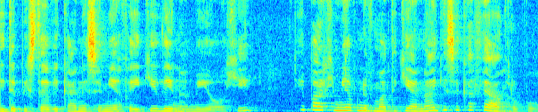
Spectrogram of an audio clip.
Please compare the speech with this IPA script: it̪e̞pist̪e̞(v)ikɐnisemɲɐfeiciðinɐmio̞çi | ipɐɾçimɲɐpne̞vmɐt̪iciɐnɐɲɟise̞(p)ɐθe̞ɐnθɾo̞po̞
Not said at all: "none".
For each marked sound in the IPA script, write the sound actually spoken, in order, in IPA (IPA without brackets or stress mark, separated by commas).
v, k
